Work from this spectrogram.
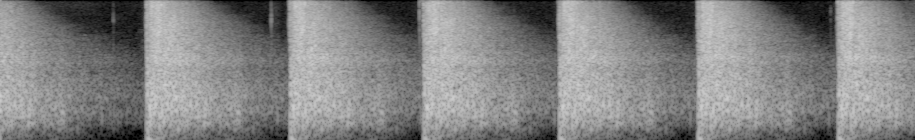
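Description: Seven sharp handgun shots crack in quick, evenly spaced succession during a trigger-manipulation drill, each loud report close and decaying briefly before the next.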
